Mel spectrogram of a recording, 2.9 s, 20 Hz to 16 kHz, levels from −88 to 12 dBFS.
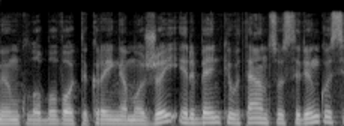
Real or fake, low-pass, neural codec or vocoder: fake; 10.8 kHz; codec, 24 kHz, 0.9 kbps, WavTokenizer, medium speech release version 2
